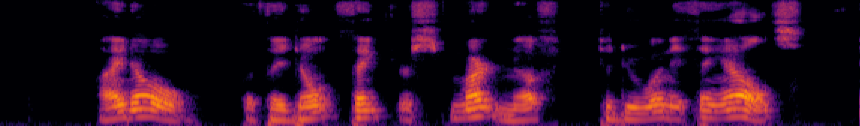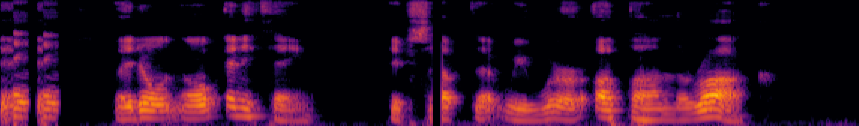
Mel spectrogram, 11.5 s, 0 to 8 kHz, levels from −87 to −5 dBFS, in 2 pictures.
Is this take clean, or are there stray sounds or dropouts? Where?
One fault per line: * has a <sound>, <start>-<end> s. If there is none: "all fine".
* has a laugh, 5.7-6.1 s
* has a dropout, 8.6-8.7 s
